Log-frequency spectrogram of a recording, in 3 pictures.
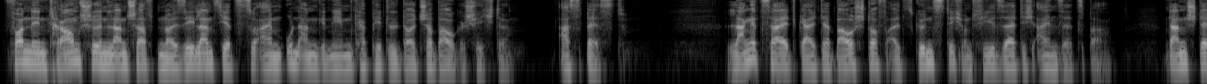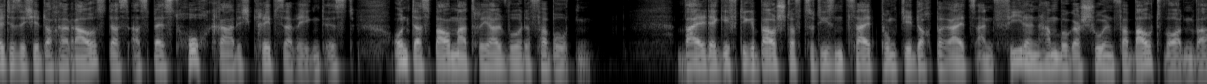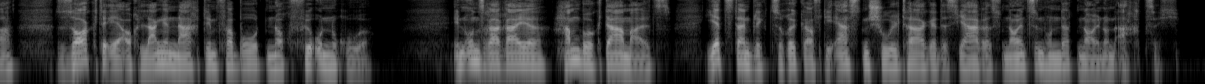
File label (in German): Sprecherdemo nachrichten Stil; ARD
